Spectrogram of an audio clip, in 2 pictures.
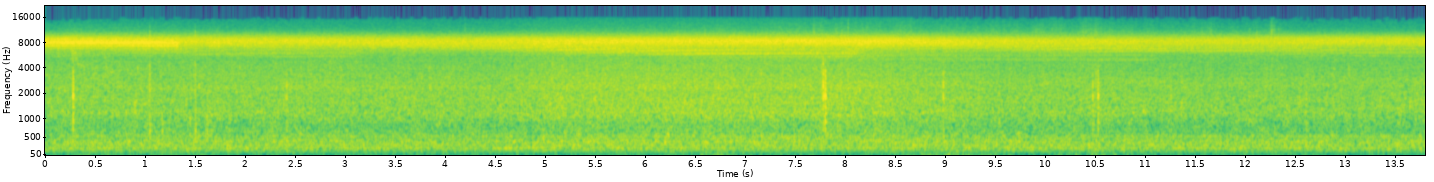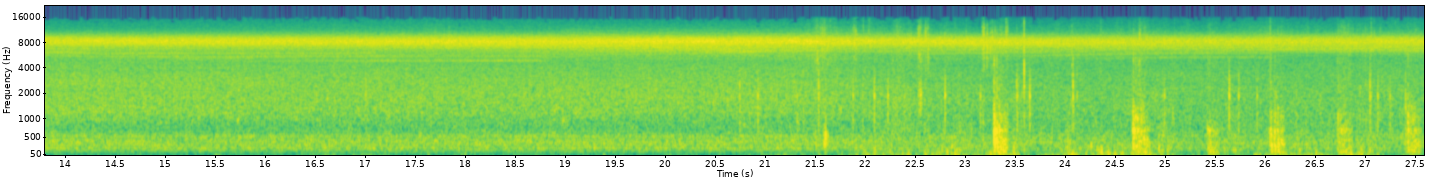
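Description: Steady, high-pitched chorus of summer insects. A few short rustles and knocks near the end fit dogs moving through the grass.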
